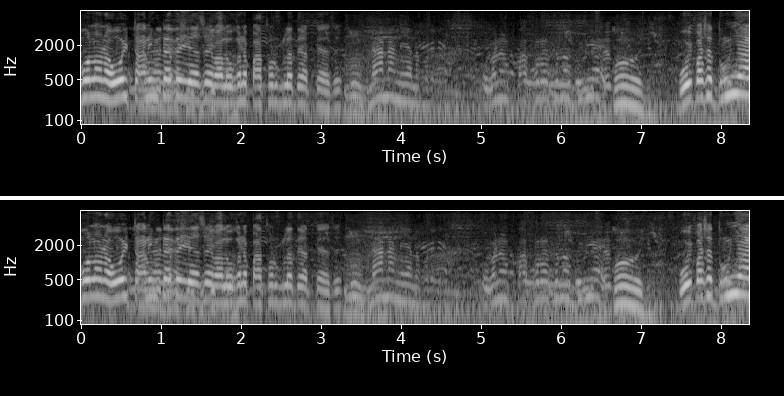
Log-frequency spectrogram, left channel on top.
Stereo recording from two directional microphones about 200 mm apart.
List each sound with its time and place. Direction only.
0.0 s speech: 40° left (ahead or behind)
3.6 s speech: 55° left (ahead or behind)
6.7 s speech: 20° right (ahead or behind)
7.5 s speech: 40° left (ahead or behind)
